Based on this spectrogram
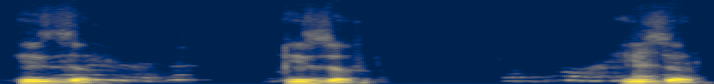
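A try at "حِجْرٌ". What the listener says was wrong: জিমের জিমের মাখাসটা মনে আছে জিব্বার মাখানো উপরের তালু দাঁতের সঙ্গে লাগা দাঁতের সঙ্গে লাগানো যাবে না হিজর না হিজর না তাহলে তো হিজর হয়ে গেল আর কি এখানে হিজর হিজর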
